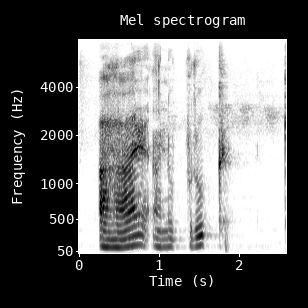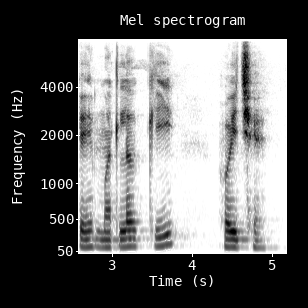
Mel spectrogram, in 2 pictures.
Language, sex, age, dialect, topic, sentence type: Magahi, male, 18-24, Western, agriculture, question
